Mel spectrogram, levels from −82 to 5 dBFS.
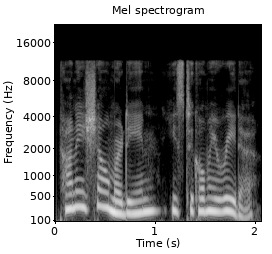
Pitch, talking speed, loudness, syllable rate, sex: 225 Hz, 205 wpm, -15 LUFS, 6.3 syllables/s, female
